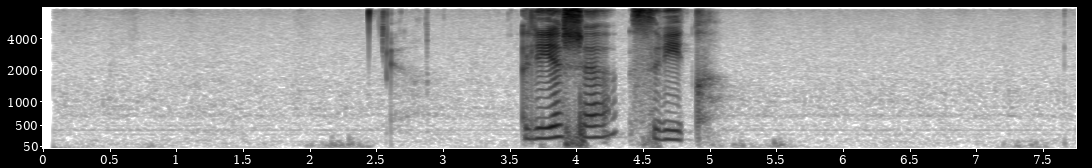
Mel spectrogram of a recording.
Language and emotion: Russian, neutral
